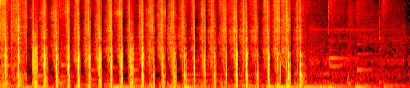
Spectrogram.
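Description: A kitchen knife slicing a raw carrot into rounds on a wooden cutting board. Each cut ends in a knock of the blade on the board, in a quick even rhythm of about eight a second, stopping about four and a half seconds in.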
